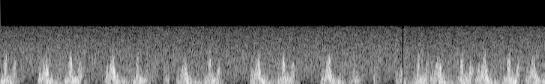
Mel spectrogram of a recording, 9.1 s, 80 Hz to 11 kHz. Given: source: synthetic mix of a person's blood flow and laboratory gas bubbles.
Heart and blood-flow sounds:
Doppler ultrasound of blood flow; precordium
6.21-6.29 s: bubbles
From the record:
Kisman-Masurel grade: 111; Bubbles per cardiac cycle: 1 to 2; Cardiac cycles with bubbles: 1 to 10%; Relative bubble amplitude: barely perceptible (0.100 to 0.250); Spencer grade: 1 (occasional bubble signal discernible with the cardiac motion signal, with majority of cardiac periods free of bubbles); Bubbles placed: only in the low amplitude regions of the cardiac cycle

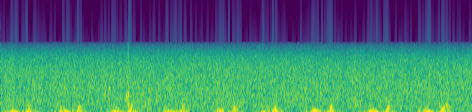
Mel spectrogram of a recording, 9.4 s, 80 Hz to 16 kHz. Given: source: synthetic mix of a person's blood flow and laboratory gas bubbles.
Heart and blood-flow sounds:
Doppler ultrasound of blood flow; precordium
2.02-2.21 s: bubbles
2.48-2.63 s: bubbles
2.79-3.02 s: bubbles
8.75-9.05 s: bubbles
From the record:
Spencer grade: 2 (many but less than half of the cardiac periods contain bubble signals, singularly or in groups); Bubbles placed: anywhere in the cardiac cycle

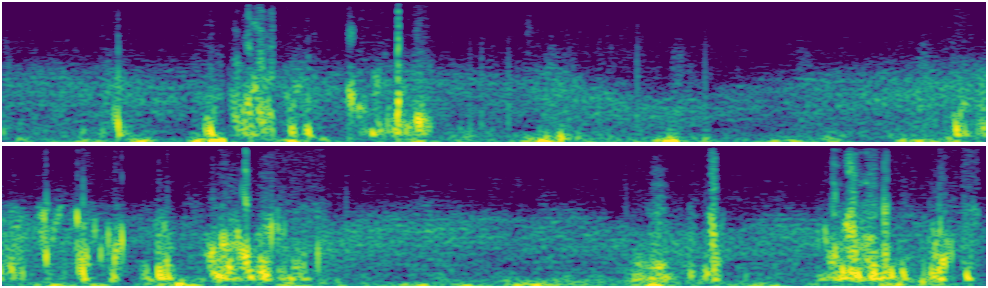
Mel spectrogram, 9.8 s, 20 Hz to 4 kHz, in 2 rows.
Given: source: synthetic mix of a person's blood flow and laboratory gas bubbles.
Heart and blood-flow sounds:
Doppler ultrasound of blood flow; subclavian vein
0.52-0.63 s: bubbles
0.98-1.09 s: bubbles
1.12-1.35 s: bubbles
1.40-1.57 s: bubbles
1.71-2.16 s: bubbles
4.74-5.06 s: bubbles
5.08-5.24 s: bubbles
5.26-5.55 s: bubbles
5.61-5.80 s: bubbles
5.93-6.54 s: bubbles
8.05-8.29 s: bubbles
8.34-8.54 s: bubbles
8.99-9.82 s: bubbles
From the record:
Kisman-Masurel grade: 233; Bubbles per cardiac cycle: several, 3 to 8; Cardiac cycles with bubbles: 50 to 99%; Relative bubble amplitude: loud (0.450 to 0.775); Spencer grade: 3 (all of the cardiac periods contain showers or single bubble signals, but not dominating or overriding the cardiac motion signals); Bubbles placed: anywhere in the cardiac cycle

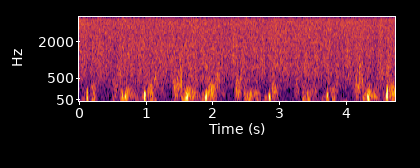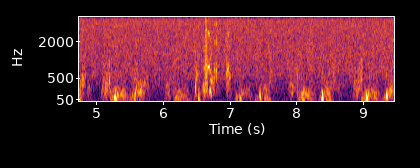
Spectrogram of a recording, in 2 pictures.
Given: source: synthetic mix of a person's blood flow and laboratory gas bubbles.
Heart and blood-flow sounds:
Doppler ultrasound of blood flow; precordium
6.45-6.55 s: bubbles
6.60-6.84 s: bubbles
6.95-7.03 s: bubbles
From the record:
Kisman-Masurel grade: 211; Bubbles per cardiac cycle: several, 3 to 8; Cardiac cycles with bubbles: 1 to 10%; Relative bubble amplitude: barely perceptible (0.100 to 0.250); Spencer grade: 1 (occasional bubble signal discernible with the cardiac motion signal, with majority of cardiac periods free of bubbles); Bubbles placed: anywhere in the cardiac cycle

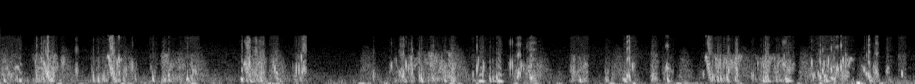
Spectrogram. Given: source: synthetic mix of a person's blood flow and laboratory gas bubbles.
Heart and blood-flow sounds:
Doppler ultrasound of blood flow; subclavian vein
0.00-0.25 s: bubbles
0.32-0.66 s: bubbles
0.75-0.80 s: bubbles
0.91-1.38 s: bubbles
1.49-1.58 s: bubbles
1.61-2.00 s: bubbles
2.39-2.84 s: bubbles
2.92-3.07 s: bubbles
3.71-3.76 s: bubbles
3.88-4.62 s: bubbles
4.69-5.05 s: bubbles
5.08-5.42 s: bubbles
5.69-5.89 s: bubbles
6.04-6.12 s: bubbles
6.20-6.39 s: bubbles
6.50-6.74 s: bubbles
7.01-7.42 s: bubbles
7.51-7.96 s: bubbles
8.08-8.55 s: bubbles
8.61-8.81 s: bubbles
8.86-8.93 s: bubbles
8.98-9.06 s: bubbles
From the record:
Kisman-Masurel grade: 233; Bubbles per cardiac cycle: several, 3 to 8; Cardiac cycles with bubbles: 50 to 99%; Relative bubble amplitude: loud (0.450 to 0.775); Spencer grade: 3 (all of the cardiac periods contain showers or single bubble signals, but not dominating or overriding the cardiac motion signals); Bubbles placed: anywhere in the cardiac cycle

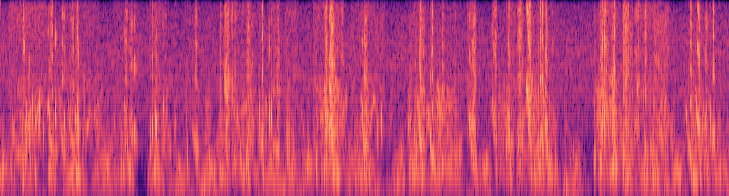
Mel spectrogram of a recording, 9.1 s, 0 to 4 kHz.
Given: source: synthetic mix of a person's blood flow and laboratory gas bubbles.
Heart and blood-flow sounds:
Doppler ultrasound of blood flow; precordium
0.10-1.24 s: bubbles
1.40-1.73 s: bubbles
1.83-2.11 s: bubbles
2.16-2.22 s: bubbles
2.30-2.50 s: bubbles
2.71-3.51 s: bubbles
3.54-3.74 s: bubbles
3.91-4.35 s: bubbles
4.38-4.80 s: bubbles
5.08-5.79 s: bubbles
5.83-6.00 s: bubbles
6.13-6.99 s: bubbles
7.39-8.37 s: bubbles
8.54-9.12 s: bubbles
From the record:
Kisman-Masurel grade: 444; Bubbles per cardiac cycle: continuous sound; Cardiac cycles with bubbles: 100%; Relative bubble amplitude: maximal (0.775 to 0.999); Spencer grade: 4 (maximum detectable bubble signal sounding continuously throughout systole and diastole of every cardiac period, and overriding the amplitude of the normal cardiac signals); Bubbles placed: only in the low amplitude regions of the cardiac cycle

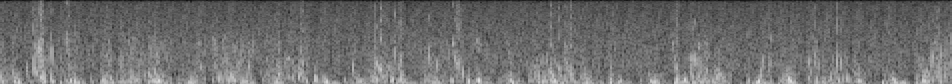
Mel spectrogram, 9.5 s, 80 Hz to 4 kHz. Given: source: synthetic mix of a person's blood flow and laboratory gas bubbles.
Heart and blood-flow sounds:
Doppler ultrasound of blood flow; precordium
0.00-0.83 s: bubbles
1.02-2.57 s: bubbles
2.65-3.12 s: bubbles
3.50-3.58 s: bubbles
3.64-4.08 s: bubbles
4.19-4.70 s: bubbles
4.74-4.83 s: bubbles
5.02-5.23 s: bubbles
5.25-5.78 s: bubbles
6.71-6.84 s: bubbles
6.88-7.33 s: bubbles
7.57-7.98 s: bubbles
8.06-8.54 s: bubbles
9.15-9.53 s: bubbles
From the record:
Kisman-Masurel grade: 332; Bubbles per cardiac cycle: rolling drumbeat, 9 or more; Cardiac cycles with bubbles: 50 to 99%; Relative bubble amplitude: moderate (0.250 to 0.450); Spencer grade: 3 (all of the cardiac periods contain showers or single bubble signals, but not dominating or overriding the cardiac motion signals); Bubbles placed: anywhere in the cardiac cycle

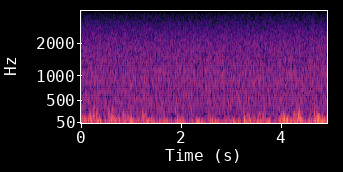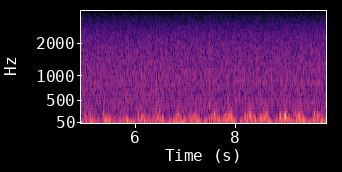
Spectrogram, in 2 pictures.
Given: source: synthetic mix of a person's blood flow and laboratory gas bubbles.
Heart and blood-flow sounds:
Doppler ultrasound of blood flow; precordium
8.87-8.95 s: bubbles
From the record:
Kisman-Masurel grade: 112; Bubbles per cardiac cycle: 1 to 2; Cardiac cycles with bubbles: 1 to 10%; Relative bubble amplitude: moderate (0.250 to 0.450); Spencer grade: 1 (occasional bubble signal discernible with the cardiac motion signal, with majority of cardiac periods free of bubbles); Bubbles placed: anywhere in the cardiac cycle

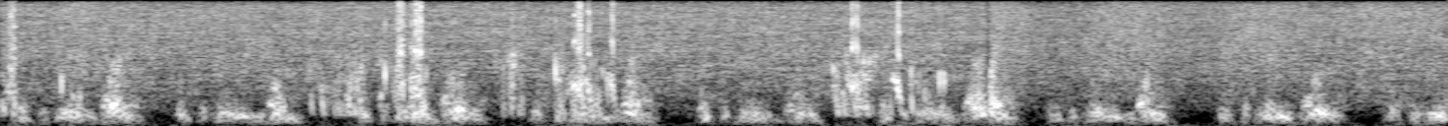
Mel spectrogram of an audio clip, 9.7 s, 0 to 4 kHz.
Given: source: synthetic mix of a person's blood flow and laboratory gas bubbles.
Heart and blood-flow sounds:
Doppler ultrasound of blood flow; precordium
0.00-0.13 s: bubbles
0.36-0.58 s: bubbles
2.04-2.46 s: bubbles
2.50-2.91 s: bubbles
3.33-3.50 s: bubbles
3.67-4.14 s: bubbles
5.51-6.20 s: bubbles
6.23-6.35 s: bubbles
From the record:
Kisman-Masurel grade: 232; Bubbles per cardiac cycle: several, 3 to 8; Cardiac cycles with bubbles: 50 to 99%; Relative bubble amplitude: moderate (0.250 to 0.450); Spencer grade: 3 (all of the cardiac periods contain showers or single bubble signals, but not dominating or overriding the cardiac motion signals); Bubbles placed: only in the low amplitude regions of the cardiac cycle

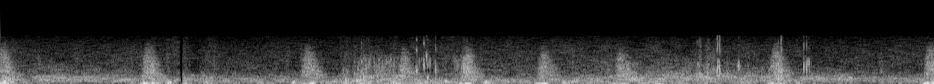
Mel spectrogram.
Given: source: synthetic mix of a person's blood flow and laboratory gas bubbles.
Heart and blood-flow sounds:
Doppler ultrasound of blood flow; subclavian vein
3.40-3.99 s: bubbles
4.13-4.39 s: bubbles
4.42-4.75 s: bubbles
6.96-7.32 s: bubbles
7.34-7.42 s: bubbles
7.68-7.89 s: bubbles
8.00-8.13 s: bubbles
From the record:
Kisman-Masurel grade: 221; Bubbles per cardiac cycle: several, 3 to 8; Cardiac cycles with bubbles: 10 to 50%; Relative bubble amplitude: barely perceptible (0.100 to 0.250); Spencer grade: 2 (many but less than half of the cardiac periods contain bubble signals, singularly or in groups); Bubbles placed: anywhere in the cardiac cycle

